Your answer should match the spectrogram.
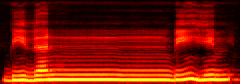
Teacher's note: کچھ لوگ اس کو اس طریقے سے پڑھتے ہیں بِذَنبِهِمْ، تھوڑا سا بیچ میں نون کی بھی آواز نکالتے ہیں اور اس کے بعد میم تھوڑی سی پڑھتے ہیں کہ دونوں چیزیں پڑھی جائیں۔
